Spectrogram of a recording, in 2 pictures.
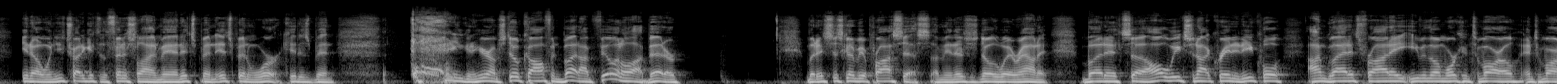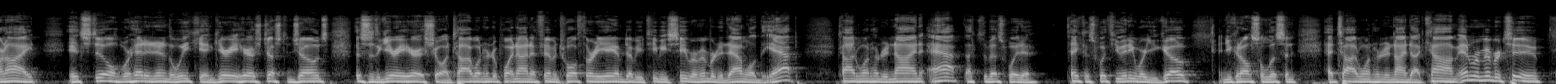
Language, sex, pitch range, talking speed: English, male, 115-140 Hz, 240 wpm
